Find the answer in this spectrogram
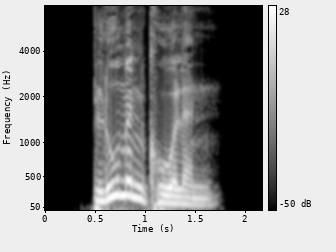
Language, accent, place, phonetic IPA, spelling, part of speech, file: German, Germany, Berlin, [ˈbluːmənˌkoːlən], Blumenkohlen, noun, De-Blumenkohlen.ogg
- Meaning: dative plural of Blumenkohl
